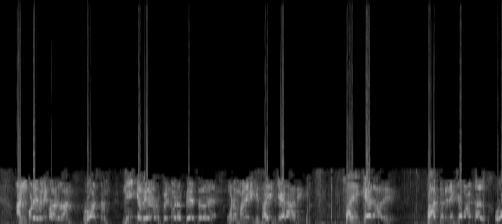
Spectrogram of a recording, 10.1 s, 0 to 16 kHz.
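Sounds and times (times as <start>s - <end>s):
man speaking: 0.3s - 6.2s, 6.9s - 10.0s.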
